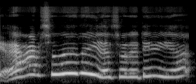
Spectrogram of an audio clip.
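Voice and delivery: very high, loud gushing yes; overexcited. Retold or imitated. Answering her proudly in a very high loud gush. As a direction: gush it with giddy pride. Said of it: "I was like".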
